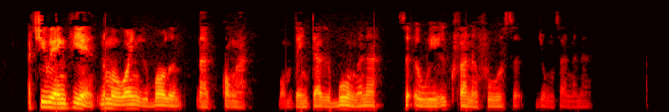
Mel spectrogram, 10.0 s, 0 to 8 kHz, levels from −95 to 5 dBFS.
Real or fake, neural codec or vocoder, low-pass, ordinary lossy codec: real; none; 7.2 kHz; MP3, 24 kbps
